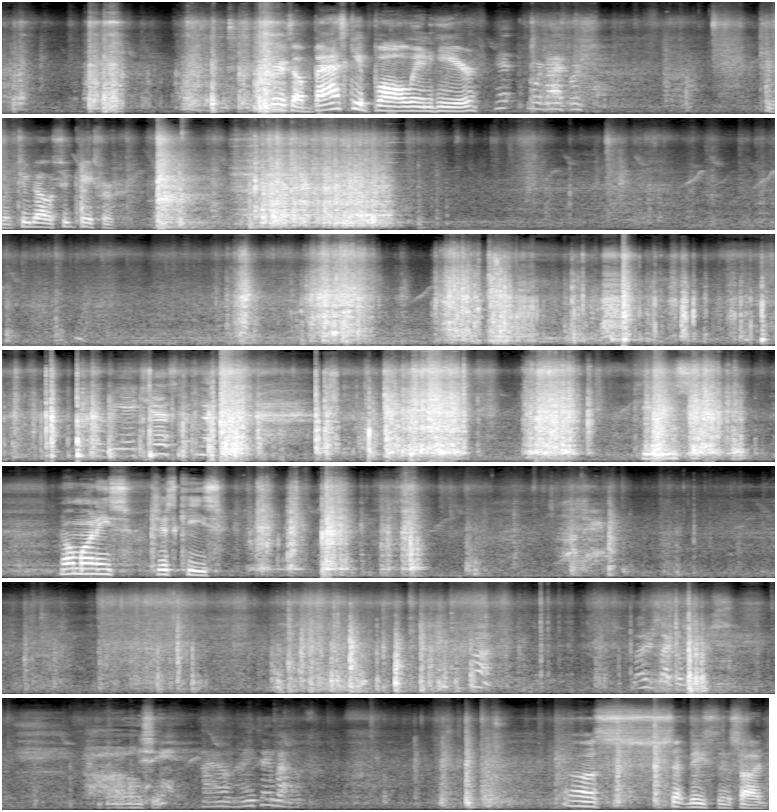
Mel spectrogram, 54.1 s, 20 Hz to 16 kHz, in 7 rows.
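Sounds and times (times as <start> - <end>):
rustling in plastic tote: 15.2 - 25.8, 39.0 - 45.9.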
